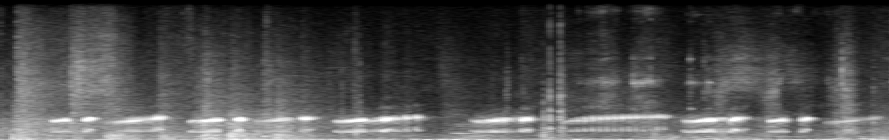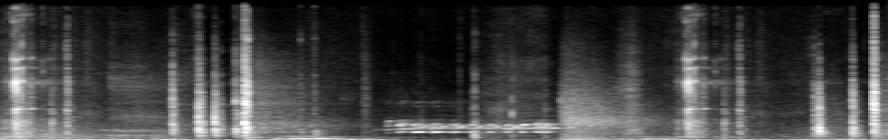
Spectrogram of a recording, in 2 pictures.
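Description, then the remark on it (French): A fennec fox yelps in rapid bursts of short, high, squeaky calls, then gives a few longer tonal cries over a steady low background hum. No one speaks. “Le fennec glapit.”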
